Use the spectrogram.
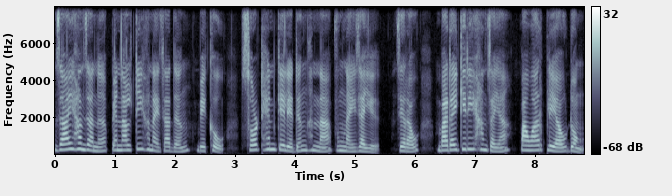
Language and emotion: Bodo, neutral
